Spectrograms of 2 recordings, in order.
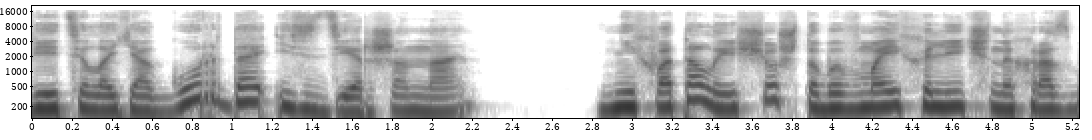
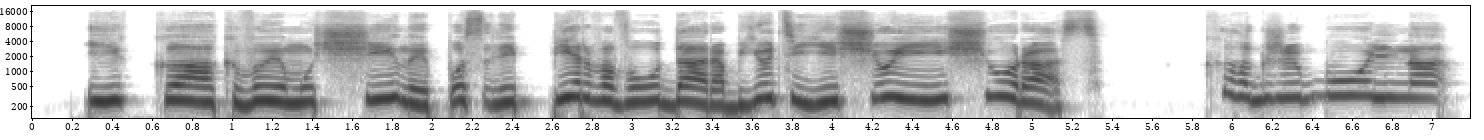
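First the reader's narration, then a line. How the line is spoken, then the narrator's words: Moaning. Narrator (Russian): Стонала я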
